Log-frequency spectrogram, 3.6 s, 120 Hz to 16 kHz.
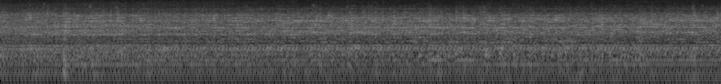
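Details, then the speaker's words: SL 4500 12 V DC diaphragm pump at about 11–12 V, no load, in a noise test reading 79 dB, quieter since its motor is 46/47: a steady, even low hum with no knocking or surging, healthy. "79 ya lebih pelan karena dia Memang motornya masih 46 47 ni 79 ya"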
